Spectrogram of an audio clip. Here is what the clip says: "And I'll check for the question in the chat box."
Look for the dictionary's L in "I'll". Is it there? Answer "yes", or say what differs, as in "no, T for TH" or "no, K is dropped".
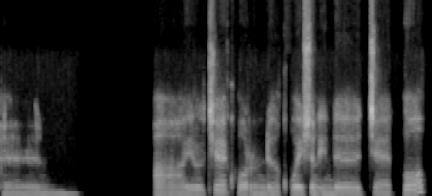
yes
